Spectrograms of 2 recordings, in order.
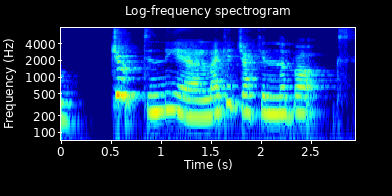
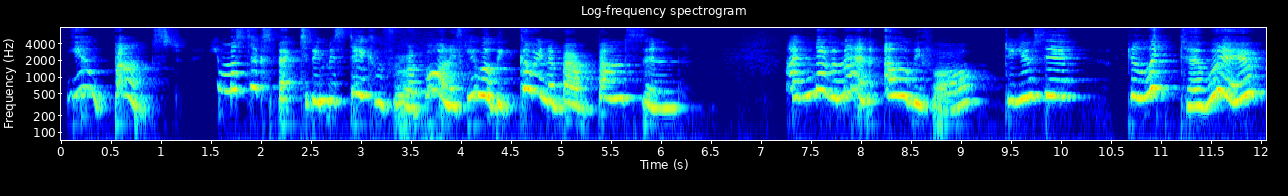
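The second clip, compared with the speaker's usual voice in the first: put-on high, chatty little girl, a bit bossy; 13 semitones higher, 8 dB louder than usual. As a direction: play a cheeky small girl. Little girl's voice in story.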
